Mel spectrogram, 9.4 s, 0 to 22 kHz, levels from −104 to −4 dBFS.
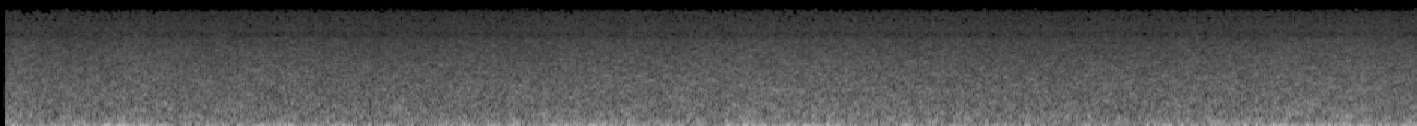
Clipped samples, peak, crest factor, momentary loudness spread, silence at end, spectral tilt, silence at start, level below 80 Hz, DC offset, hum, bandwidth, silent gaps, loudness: under 0.1%; -34 dBFS; 14 dB; 2 LU; 0 s; -3.5 dB/octave; 0.05 s; -54 dBFS; under 0.1%; none; 16.5 kHz; none; -50 LUFS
